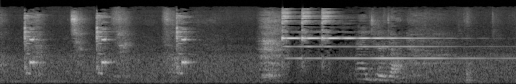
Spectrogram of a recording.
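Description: Sharp breathy exhales with each punch, then about three and a half seconds in a bell-like round timer rings out and fades over a couple of seconds, marking the end of the round.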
